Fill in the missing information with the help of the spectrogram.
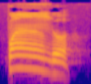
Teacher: Então, esse A aqui ficou nasalizado.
